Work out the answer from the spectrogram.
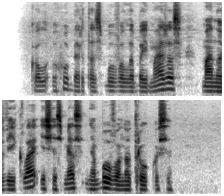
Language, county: Lithuanian, Vilnius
